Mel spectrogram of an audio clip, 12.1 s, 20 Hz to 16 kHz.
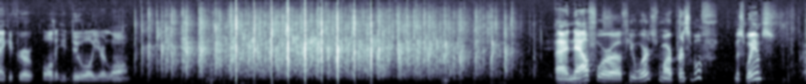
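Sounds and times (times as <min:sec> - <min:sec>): small audience applauding: 0:02.0 - 0:08.1.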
